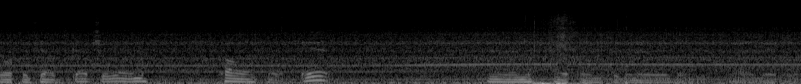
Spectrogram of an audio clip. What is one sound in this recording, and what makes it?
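A young man talks close to a microphone, in short bursts.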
